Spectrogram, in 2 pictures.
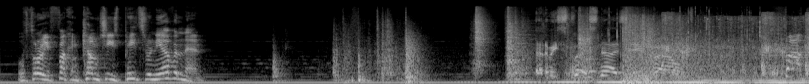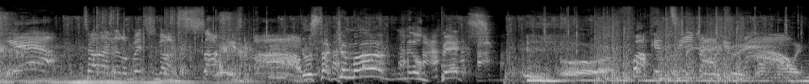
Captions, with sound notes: Well throw your fucking cum cheese pizza in the oven then. (video game noises) Fuck yeah! Tell that little bitch to go suck his mom! Go suck your mom you little bitch! Fucking teabag him now.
